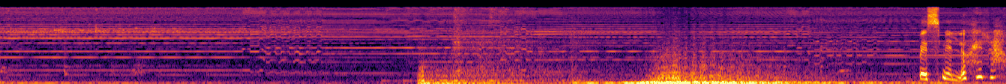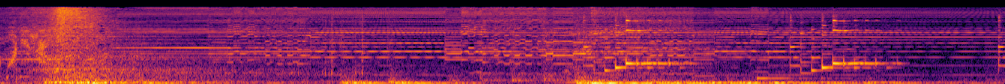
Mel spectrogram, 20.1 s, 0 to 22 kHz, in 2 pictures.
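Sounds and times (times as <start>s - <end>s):
steady loud low rumble: 4.2s - 12.6s
speech: 9.2s - 10.4s
phone ringtone signalling an incoming call: 15.9s - 20.0s.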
